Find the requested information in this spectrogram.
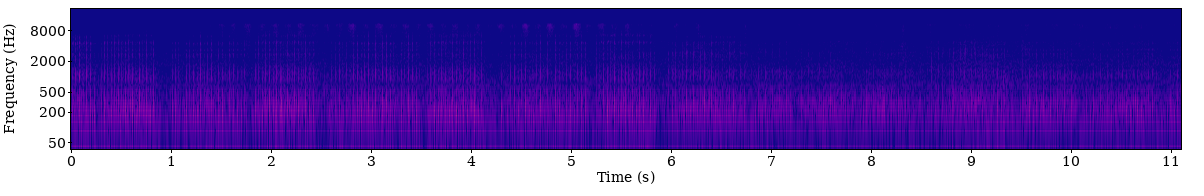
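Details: Steady rhythmic purr of a domestic cat, loud rumbling pulses alternating with short dips between breaths, about one cycle per second, with light scratching.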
